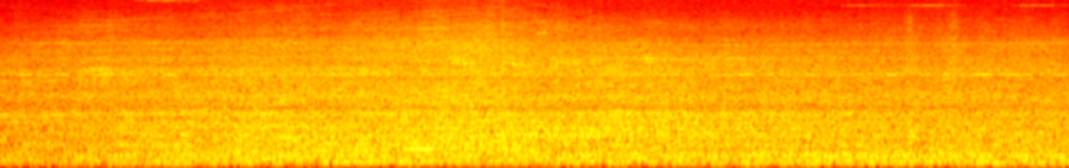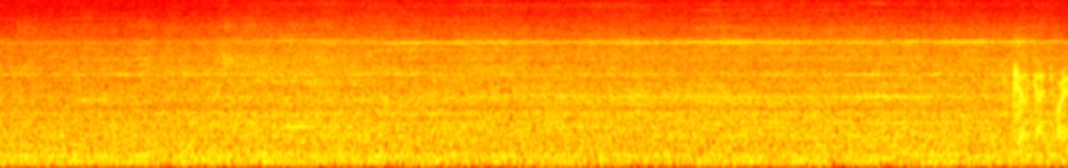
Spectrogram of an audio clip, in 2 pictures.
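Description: A China Airlines airliner on final approach at Brisbane Airport, a steady distant engine roar and rumble sustained throughout, with faint voices underneath.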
